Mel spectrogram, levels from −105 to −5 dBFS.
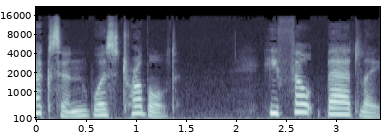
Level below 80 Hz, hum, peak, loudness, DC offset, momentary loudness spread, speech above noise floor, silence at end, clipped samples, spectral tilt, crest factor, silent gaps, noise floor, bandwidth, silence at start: -48 dBFS; none; -8 dBFS; -22 LUFS; under 0.1%; 5 LU; 27 dB; 0 s; under 0.1%; -4 dB/octave; 14 dB; none; -49 dBFS; 15.5 kHz; 0 s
